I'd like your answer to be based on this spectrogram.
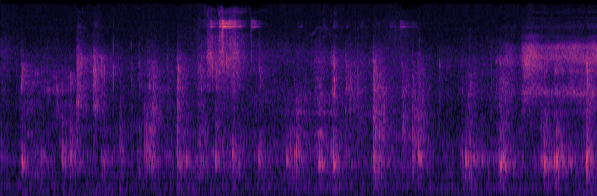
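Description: Hooves of big carriage horses clip-clop in a steady, even rhythm on a Copenhagen street, close by and fairly clear over light background city noise.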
